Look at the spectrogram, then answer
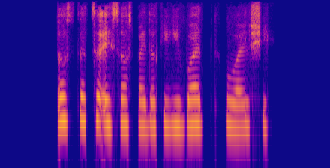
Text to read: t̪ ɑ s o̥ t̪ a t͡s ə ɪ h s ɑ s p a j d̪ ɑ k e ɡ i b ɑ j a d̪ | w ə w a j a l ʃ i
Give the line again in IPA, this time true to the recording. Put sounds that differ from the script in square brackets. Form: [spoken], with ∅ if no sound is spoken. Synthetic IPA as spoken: t̪ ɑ s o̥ t̪ a t͡s ə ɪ h s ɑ s p a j d̪ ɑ k e ɡ i b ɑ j a d̪ | w ə w a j [ə] l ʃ i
